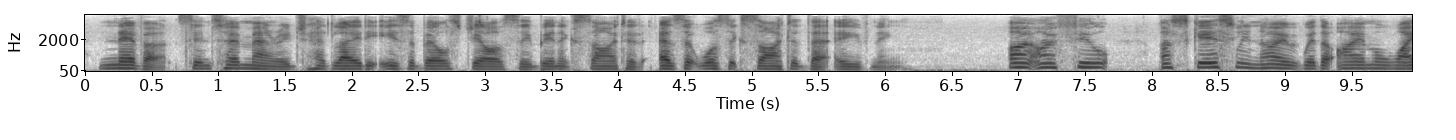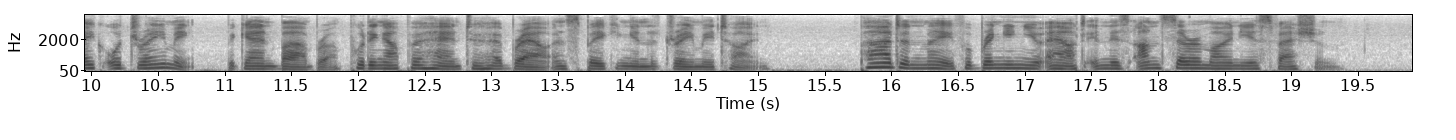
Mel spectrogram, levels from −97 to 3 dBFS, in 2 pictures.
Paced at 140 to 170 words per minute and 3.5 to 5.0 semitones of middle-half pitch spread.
Yes: average, 160 wpm; average, 3.9 semitones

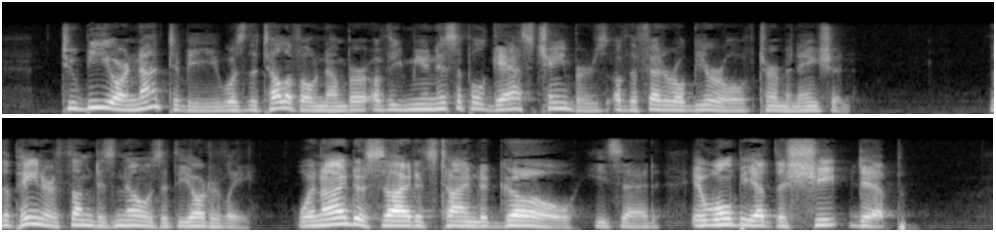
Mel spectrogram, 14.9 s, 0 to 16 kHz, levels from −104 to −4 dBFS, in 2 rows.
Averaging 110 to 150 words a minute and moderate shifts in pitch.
No: average, 180 wpm; average, 4.2 semitones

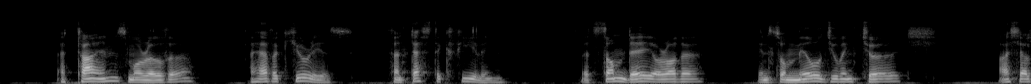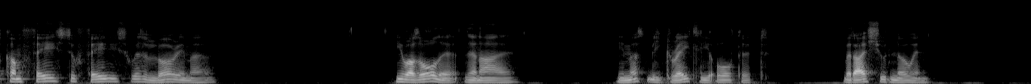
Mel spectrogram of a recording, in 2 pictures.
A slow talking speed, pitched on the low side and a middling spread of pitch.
Yes: slow, 120 wpm; low, 120 Hz; average, 4.9 semitones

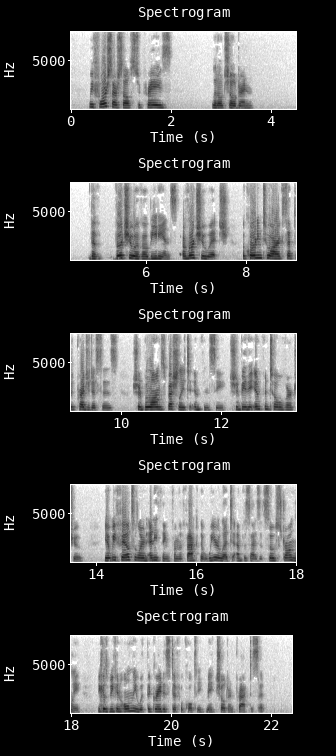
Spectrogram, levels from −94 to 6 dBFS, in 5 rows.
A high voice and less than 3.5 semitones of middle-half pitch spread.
Yes: high, 225 Hz; average, 3.0 semitones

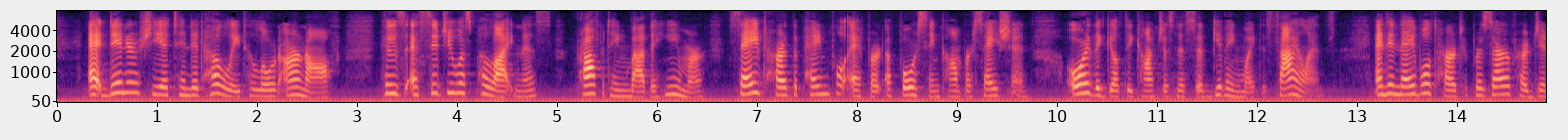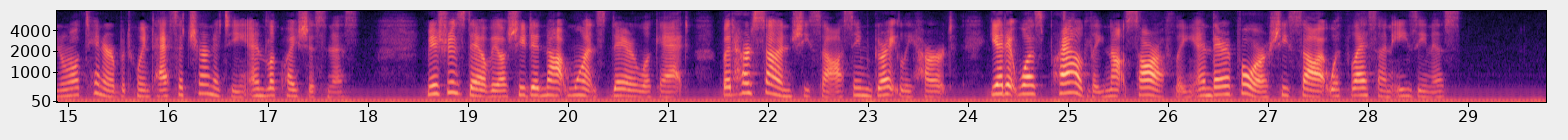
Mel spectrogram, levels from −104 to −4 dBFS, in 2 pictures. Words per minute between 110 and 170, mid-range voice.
No: average, 150 wpm; high, 215 Hz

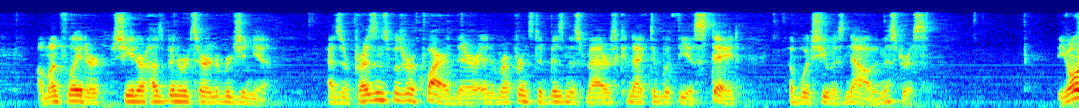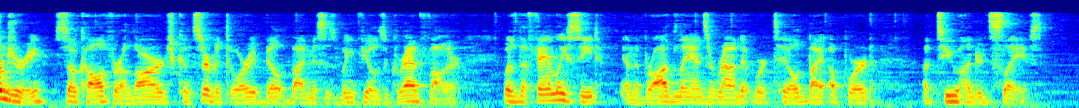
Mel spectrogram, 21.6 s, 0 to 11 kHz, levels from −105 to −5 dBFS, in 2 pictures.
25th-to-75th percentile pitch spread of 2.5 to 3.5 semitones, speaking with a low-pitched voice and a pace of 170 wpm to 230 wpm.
Yes: average, 2.9 semitones; low, 120 Hz; average, 175 wpm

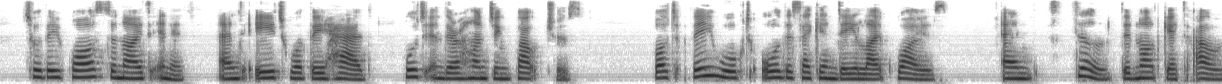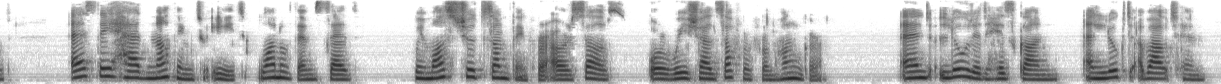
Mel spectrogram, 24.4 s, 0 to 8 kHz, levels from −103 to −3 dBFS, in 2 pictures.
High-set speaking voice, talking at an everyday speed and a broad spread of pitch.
No: high, 205 Hz; average, 150 wpm; average, 3.8 semitones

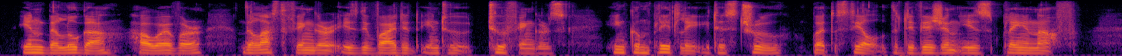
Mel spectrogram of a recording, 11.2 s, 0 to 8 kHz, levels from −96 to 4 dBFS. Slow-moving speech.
Yes: slow, 120 wpm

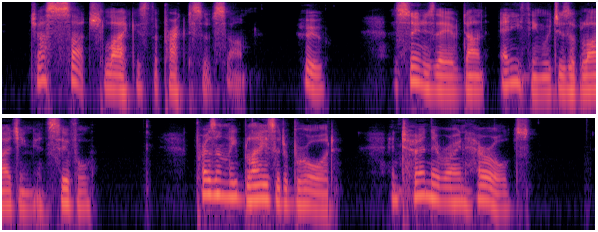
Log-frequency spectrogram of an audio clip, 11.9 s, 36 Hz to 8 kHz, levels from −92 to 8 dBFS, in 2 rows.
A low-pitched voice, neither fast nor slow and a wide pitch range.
Yes: low, 120 Hz; average, 155 wpm; wide, 5.8 semitones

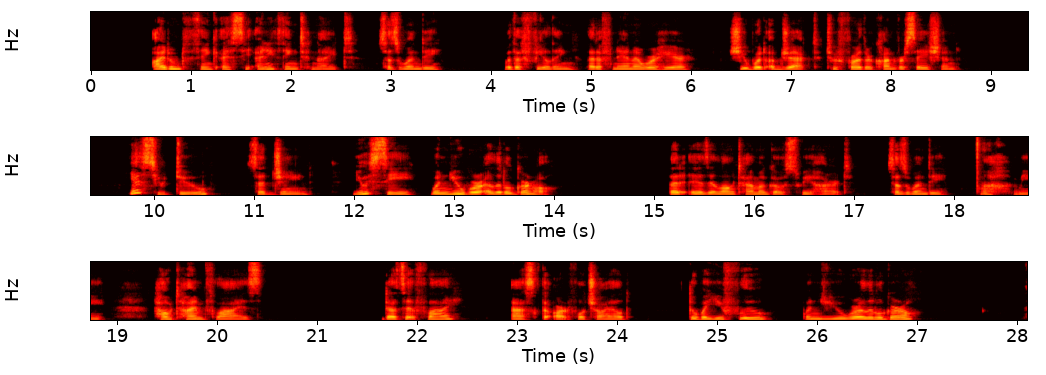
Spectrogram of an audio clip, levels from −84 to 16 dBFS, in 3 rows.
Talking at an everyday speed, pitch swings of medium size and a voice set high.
No: average, 145 wpm; average, 4.6 semitones; low, 135 Hz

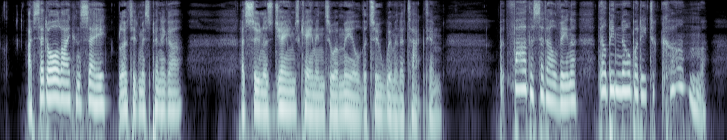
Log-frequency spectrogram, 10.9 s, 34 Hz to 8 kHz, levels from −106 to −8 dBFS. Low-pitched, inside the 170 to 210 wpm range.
Yes: low, 125 Hz; average, 175 wpm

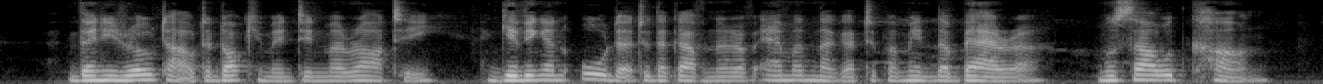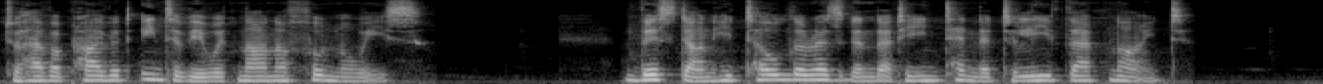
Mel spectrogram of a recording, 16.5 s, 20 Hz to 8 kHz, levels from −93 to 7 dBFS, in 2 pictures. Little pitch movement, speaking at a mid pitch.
Yes: narrow, 2.1 semitones; medium, 160 Hz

